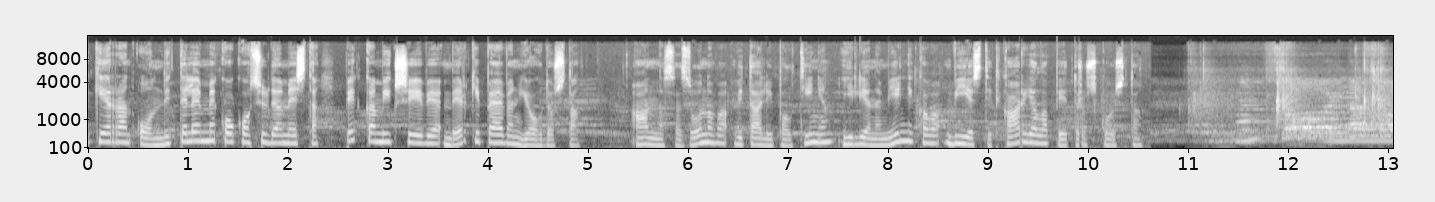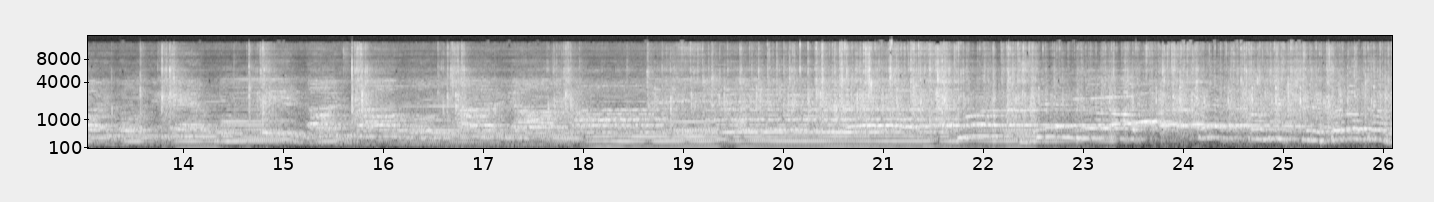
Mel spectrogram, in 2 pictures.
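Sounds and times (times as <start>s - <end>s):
group singing: 8.3s - 24.5s
people clapping: 11.0s - 26.0s.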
